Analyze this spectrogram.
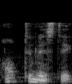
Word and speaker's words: optimistic: called word stress now this word optimistic has four syllables one two three four but only one of those syllables is stressed i wonder if you know which one it is optimistic i'll say it again optimistic that's right it's the third syllable optimistic okay so when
